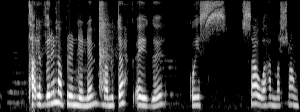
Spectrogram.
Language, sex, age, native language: Icelandic, female, 30-39, Icelandic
